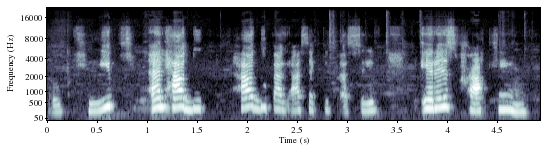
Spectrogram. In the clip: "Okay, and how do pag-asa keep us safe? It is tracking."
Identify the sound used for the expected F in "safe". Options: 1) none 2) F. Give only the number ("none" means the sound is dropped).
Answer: 1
